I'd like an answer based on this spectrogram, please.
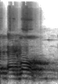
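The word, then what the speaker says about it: adverb: फिर एडवर्ब। इसमें भी आर साइलेंट हो जाएगा।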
